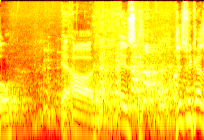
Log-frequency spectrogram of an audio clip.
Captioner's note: laughs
